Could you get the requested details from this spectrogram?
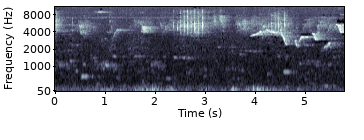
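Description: A magpie robin sings a varied run of clear, high whistles and quick rising and falling slurs over a steady low rumble of background noise.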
